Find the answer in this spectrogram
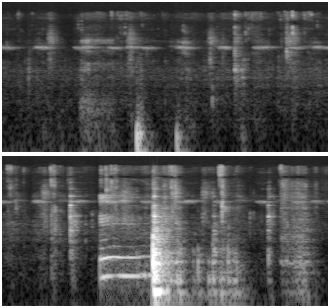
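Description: Two soft low knocks about two seconds in, then, past the halfway point, a held closed-mouth 'mmm' of someone savouring a mouthful, broken off by a sharp, louder sound and brief vocal noises.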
